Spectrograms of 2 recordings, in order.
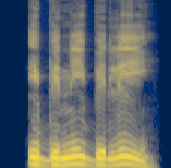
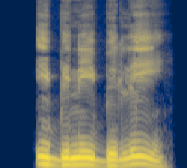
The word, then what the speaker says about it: ibinibili: Word for word it's ibinibili nila ang nanay ng bagong bag. Ibinibili nila ang nanay ng bagong bag.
